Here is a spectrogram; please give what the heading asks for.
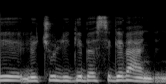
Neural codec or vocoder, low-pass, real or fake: none; 9.9 kHz; real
